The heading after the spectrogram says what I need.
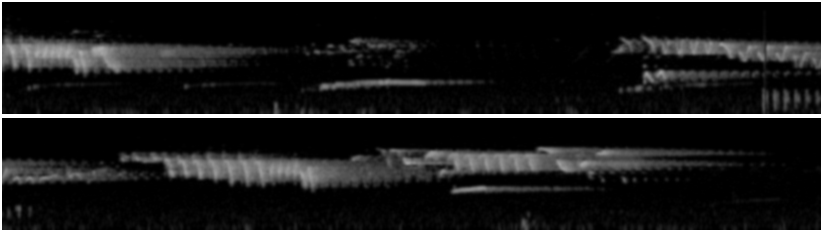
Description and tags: A mono field recording of a finch and some other bird (I don't know what kind). There are also some other finches singing in the background.
field-recording, finch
